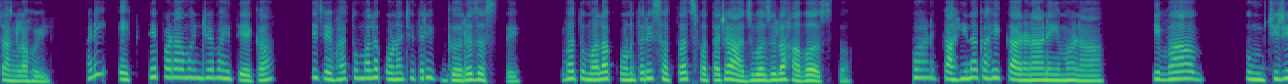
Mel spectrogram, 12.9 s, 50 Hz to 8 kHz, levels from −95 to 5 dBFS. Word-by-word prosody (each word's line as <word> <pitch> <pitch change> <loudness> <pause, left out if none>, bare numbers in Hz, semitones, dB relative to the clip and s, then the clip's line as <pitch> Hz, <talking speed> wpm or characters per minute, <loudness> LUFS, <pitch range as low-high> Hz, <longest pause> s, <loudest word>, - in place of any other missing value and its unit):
चांगला 180 -4 0
होईल. 165 -1 -3 0.4
आणि 375 +9 -3 0.2
एकटेपणा 300 - -2
म्हणजे 285 -1 -1
माहिती 255 -7 -1
आहे 190 - +2
का, 200 +2 0 0.4
की 285 - -1
जेव्हा 235 -1 0
तुम्हाला 270 +1 +1
कोणाची 230 +2 0
तरी 280 +2 -1 0.2
गरज 205 +2 +3
असते 160 -5 -5
किंवा 215 +8 -5
तुम्हाला 230 -1 +4
कोणतरी 210 +5 +1
सतत 230 -1 -1
स्वतःच्या 205 +2 +2
आजूबाजूला 200 +4 +3
हवं 190 -1 +4
असतं. 160 - -11 0.6
पण 280 -1 -2
काही 240 0 +2
ना 280 +2 +2
काही 275 0 +1
कारणाने 200 -3 +3
म्हणा 185 -2 +2 0.5
किंवा 235 +1 +2 0.6
तुमची 225 0 +1
जी 255 +3 0
225 Hz, 150 wpm, -20 LUFS, 200-260 Hz, 0.6 s, तुम्हाला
